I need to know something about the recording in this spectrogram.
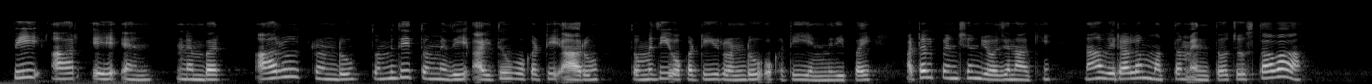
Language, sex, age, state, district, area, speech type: Telugu, female, 18-30, Telangana, Nalgonda, urban, read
